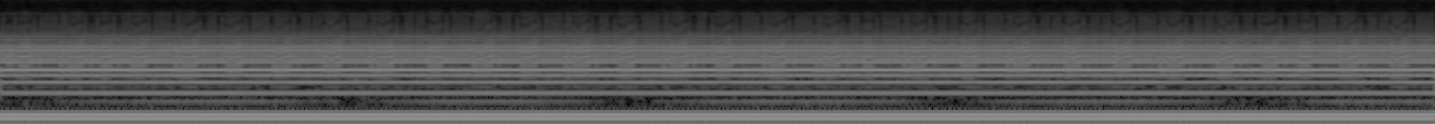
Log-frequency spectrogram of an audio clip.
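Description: Faint, steady electrical hum made of several constant tones, with a light hiss above it: interference picked up on the audio line of the sewer-inspection camera system.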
